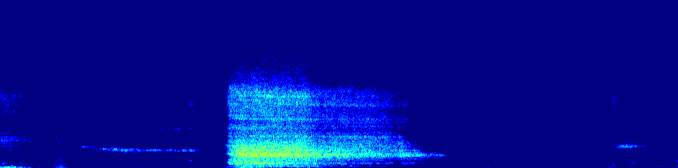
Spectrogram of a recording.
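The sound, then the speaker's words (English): A deep breath drawn in slowly, a loud, airy inhalation lasting about two seconds and heard alone, with faint mouth clicks before and after. “it literally feels as simple as taking a deep breath in”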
